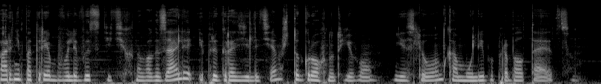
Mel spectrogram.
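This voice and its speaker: Over music in the background, a woman talks at a very fast pace with a medium pitch and fairly even intonation. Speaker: podcast host, true crime storyteller. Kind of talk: true-crime narration. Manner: grave, suspenseful storytelling with dramatic pauses and rhetorical questions; measured, dry, matter-of-fact reporting of police case facts.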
